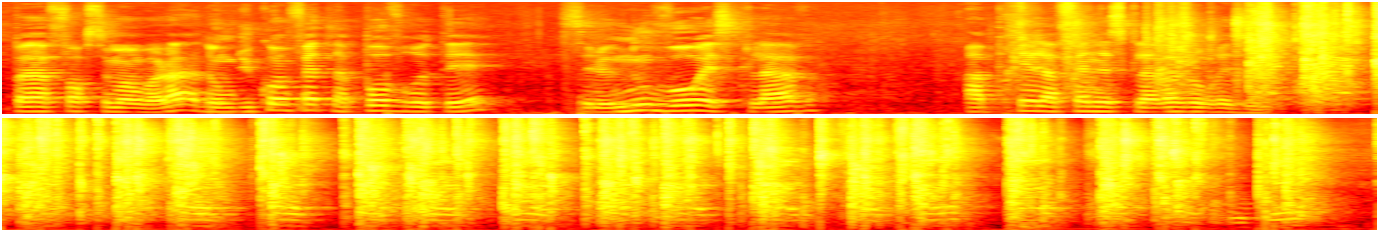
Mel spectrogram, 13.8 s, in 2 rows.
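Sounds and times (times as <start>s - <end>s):
speech: 0.0s - 4.2s, 4.8s - 6.4s
Brazilian-style hand clapping for capoeira: 4.9s - 13.7s.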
